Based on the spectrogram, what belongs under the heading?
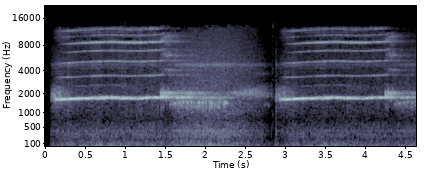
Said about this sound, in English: There you go. That's the screech of a barn owl.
